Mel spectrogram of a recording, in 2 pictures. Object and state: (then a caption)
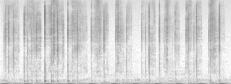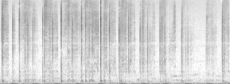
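Paperback book with card cover. Long nails tap and scratch on the glossy card cover of a thick blue paperback book held upright, and along its edge near the spine. Quick, fairly steady bursts of bright, papery scratching alternate with soft, dull taps, each fading almost at once, at a close, quiet level.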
